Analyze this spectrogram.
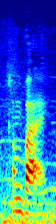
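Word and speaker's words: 乾杯: okay cheers how do you say Kampai yeah come by I think I I always thought like when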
